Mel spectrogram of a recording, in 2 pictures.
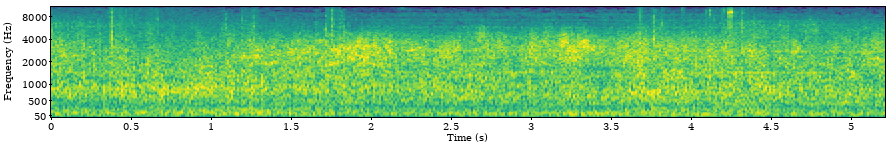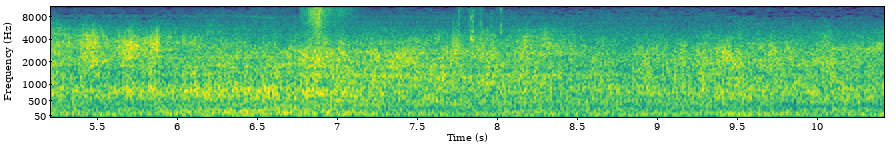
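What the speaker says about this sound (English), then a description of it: "enemy attack helo is heading your way" Steady, loud rotor and engine roar of an enemy attack helicopter in Modern Warfare 2, a continuous broadband drone that holds constant throughout with faint crackling battle noise over it.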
